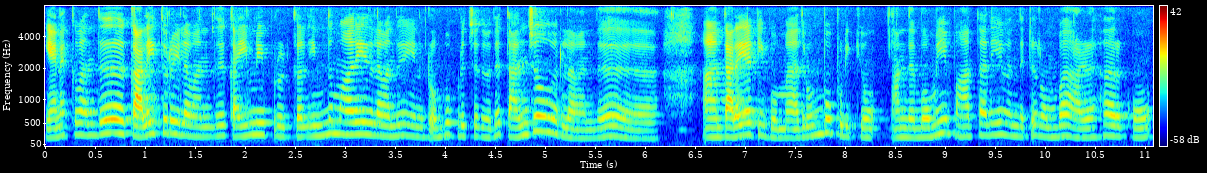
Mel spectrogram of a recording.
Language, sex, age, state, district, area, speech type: Tamil, female, 30-45, Tamil Nadu, Mayiladuthurai, rural, spontaneous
